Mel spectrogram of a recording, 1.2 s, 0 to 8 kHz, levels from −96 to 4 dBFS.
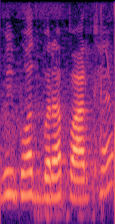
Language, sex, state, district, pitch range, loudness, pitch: Maithili, female, Bihar, Samastipur, 235-280 Hz, -15 LUFS, 265 Hz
